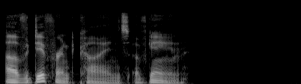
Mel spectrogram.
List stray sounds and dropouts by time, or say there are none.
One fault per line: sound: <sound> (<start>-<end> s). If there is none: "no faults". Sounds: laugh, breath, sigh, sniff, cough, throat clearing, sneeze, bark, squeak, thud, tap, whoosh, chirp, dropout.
no faults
